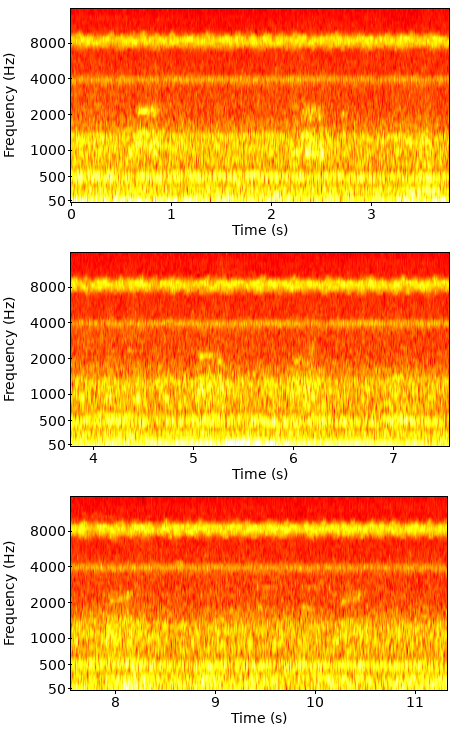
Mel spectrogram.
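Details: Honey bees swarming as they depart from their hive: a dense, low droning hum with rougher bursts, a steady thin high whine above, and brief faint chirps scattered through.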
